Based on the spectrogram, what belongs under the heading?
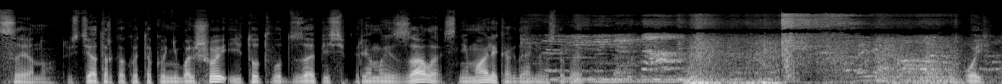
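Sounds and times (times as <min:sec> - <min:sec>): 
speech: 0:00.1 - 0:07.1, 0:09.6 - 0:10.0
rocket strike explosion: 0:06.8 - 0:09.0.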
